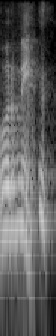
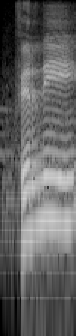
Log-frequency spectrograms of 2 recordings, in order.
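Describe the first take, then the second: First: The first vowel sounds like 'u'. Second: The first vowel sounds like 'i'. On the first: The speaker calls it right. "ये फुरनी है" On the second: The speaker calls it wrong. "इसका दरअसल तलफ़ुज़ भी गलत है"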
